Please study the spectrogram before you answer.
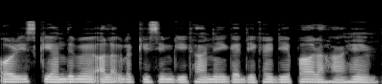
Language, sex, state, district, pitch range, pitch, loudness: Hindi, male, Arunachal Pradesh, Lower Dibang Valley, 115-120 Hz, 115 Hz, -16 LUFS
